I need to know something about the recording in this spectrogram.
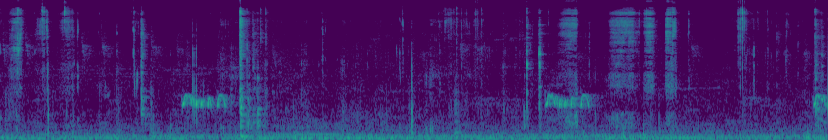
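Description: Quiet eating sounds: soft chewing and small scattered crackles and clicks of fingers picking apart crisp fried fish. A short bird call sounds twice, a few seconds apart.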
